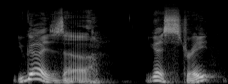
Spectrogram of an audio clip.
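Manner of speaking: mumbled aside, stopping and restarting. Retelling how the drink vendor quietly asked them something: imitating someone muttering under his breath. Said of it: "under his breath".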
